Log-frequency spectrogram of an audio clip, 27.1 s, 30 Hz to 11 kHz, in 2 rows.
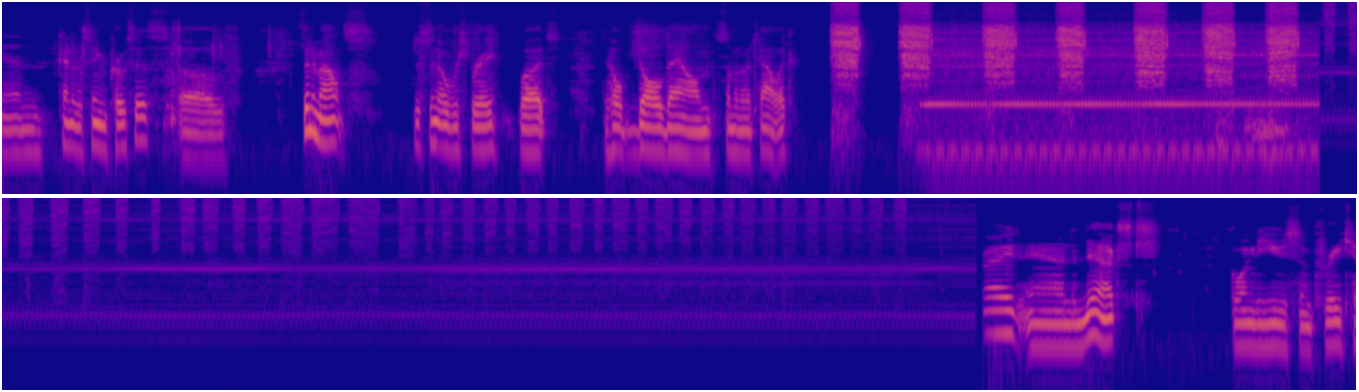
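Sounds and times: airbrush spraying hissing bursts: 8.3 - 23.3
compressor humming: 9.0 - 23.3.

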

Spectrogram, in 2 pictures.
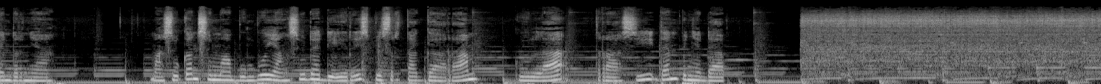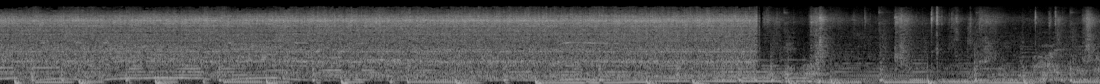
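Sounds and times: blender grinding paste: 8.0 - 18.6.

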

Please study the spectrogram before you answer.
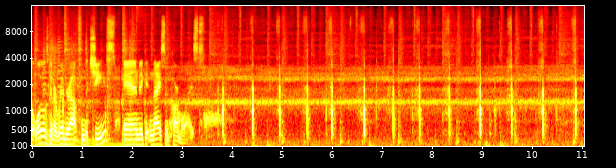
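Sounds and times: knife slicing apple on board: 3.8 - 11.0.

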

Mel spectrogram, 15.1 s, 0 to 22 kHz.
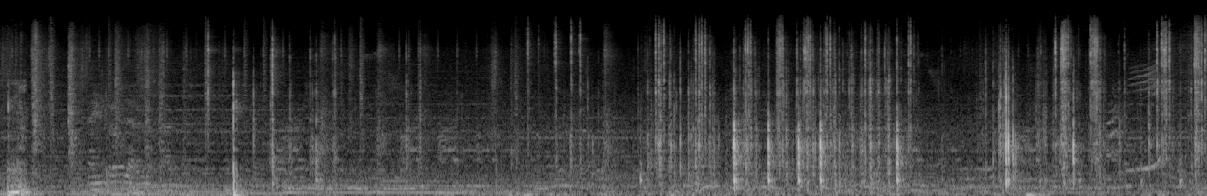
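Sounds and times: hex-key screwdriver clicking on metal: 2.6 - 4.3, 6.6 - 15.0.

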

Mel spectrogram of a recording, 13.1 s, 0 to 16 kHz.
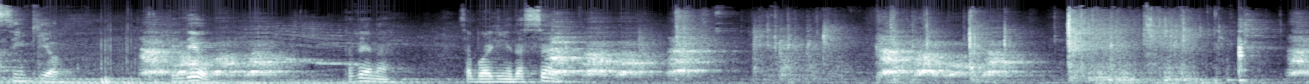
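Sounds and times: dog barking: 1.4 - 3.0, 5.4 - 7.3, 8.8 - 10.4.

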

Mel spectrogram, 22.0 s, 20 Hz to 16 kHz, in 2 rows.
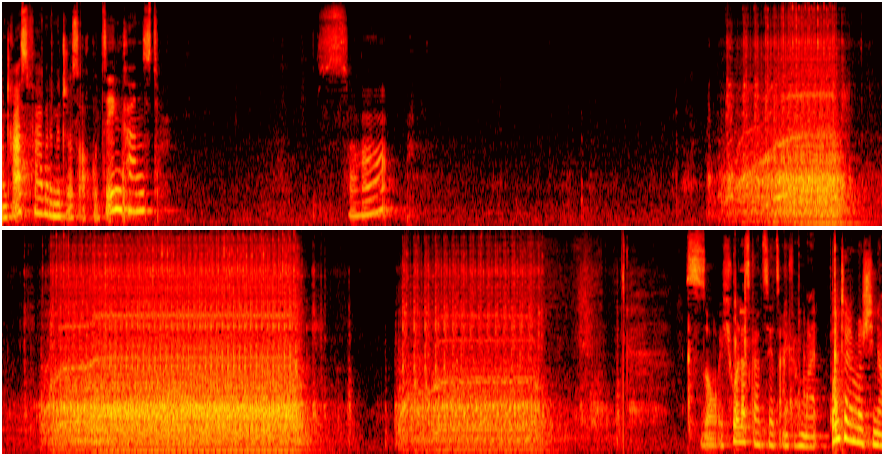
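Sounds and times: sewing machine stitching: 8.8 - 15.1, 15.9 - 17.9.

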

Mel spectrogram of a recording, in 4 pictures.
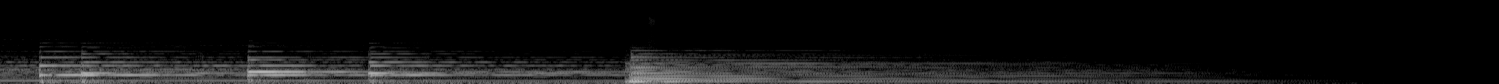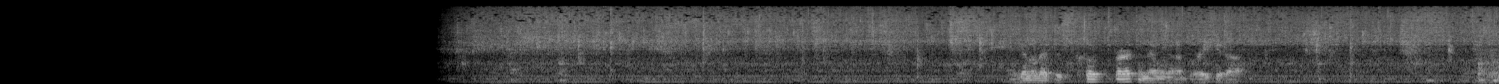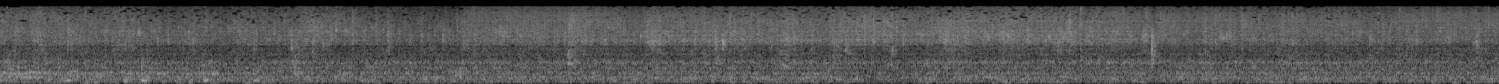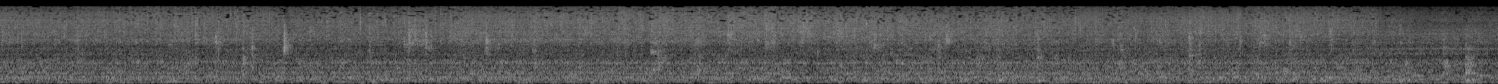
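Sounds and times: meat sizzling in a frying pan: 19.4 - 59.9.

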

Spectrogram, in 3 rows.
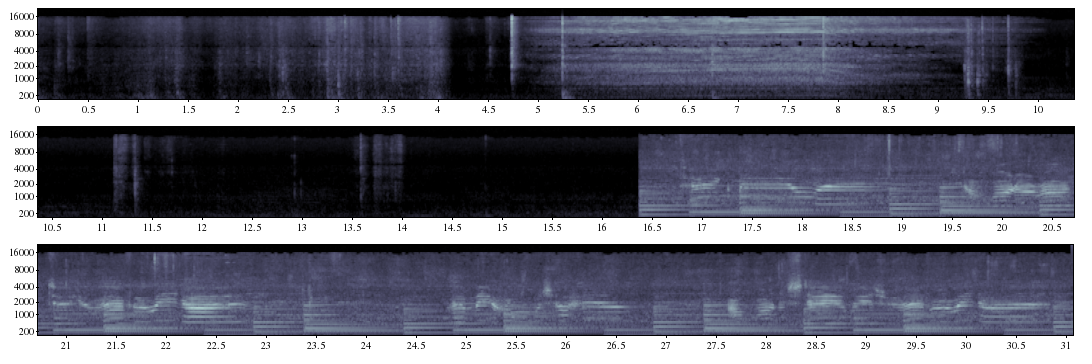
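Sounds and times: heat gun blowing: 4.9 - 9.4.

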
